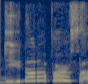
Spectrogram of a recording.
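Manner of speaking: very high-pitched imitated question; mock incredulous caller. Imitating someone who phoned to ask, high mock incredulity. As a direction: squeak out a caller's nosy question.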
